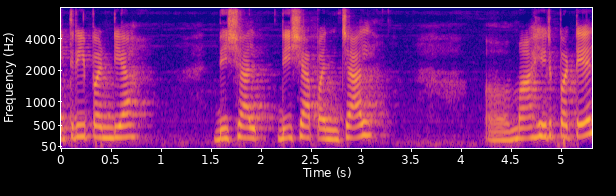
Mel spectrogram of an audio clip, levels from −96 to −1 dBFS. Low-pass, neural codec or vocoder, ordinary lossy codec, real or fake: none; none; none; real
